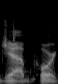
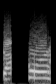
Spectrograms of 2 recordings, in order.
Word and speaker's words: Job Corps: And Job Corps has an S at the end, so it's JOBCORPS.gov. Yeah, it's silent when you say it, but it's not silent when you spell it.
